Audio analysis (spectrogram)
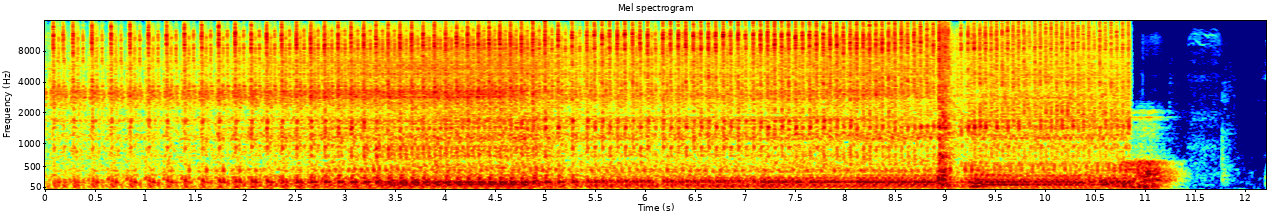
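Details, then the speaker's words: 1975 Mini Clubman estate with a replacement engine stored 12 years, after re-setting distributor firing order to 1-3-4-2: small four-cylinder chugs at a fairly even fast idle about eleven seconds, then shuts off; firing and running. "we're gonna see what happens now as you're lean in here oh that sounded a bit more promising didn't it"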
